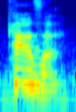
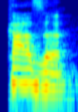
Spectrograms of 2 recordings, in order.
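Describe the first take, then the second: First: The final vowel is reduced, close to schwa. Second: The final vowel is reduced, close to schwa.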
